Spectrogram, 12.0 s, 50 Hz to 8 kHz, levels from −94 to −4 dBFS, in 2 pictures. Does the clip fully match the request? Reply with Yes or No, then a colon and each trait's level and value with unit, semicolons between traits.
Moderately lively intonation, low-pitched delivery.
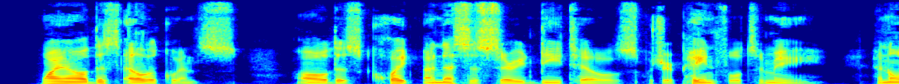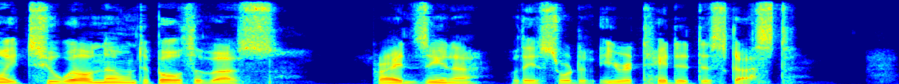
Yes: average, 3.3 semitones; low, 115 Hz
